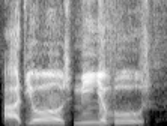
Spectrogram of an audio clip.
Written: Adios minha vos

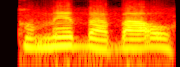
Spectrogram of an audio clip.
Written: Come Babau

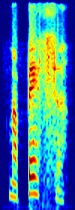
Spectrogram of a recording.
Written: Mapeca

